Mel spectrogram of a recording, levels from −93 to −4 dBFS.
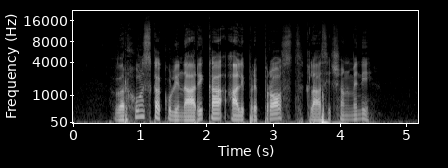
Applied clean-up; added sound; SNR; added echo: none; none; none; none.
